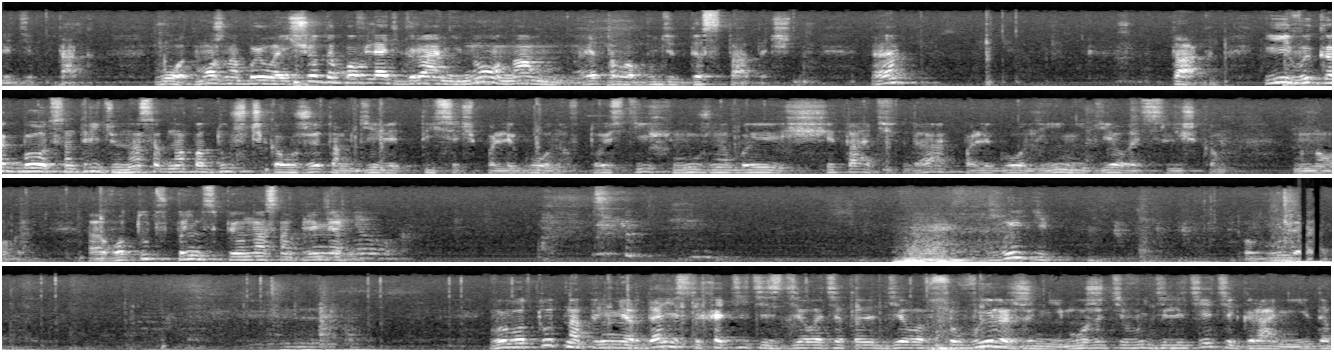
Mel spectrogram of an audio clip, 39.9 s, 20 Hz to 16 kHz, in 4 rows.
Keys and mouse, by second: 7.6-10.5 drag, 12.9 Tab, 13.8 Tab, 20.7 Tab, 30.4-35.9 right drag, 35.0 ctrl+z, 36.0-38.9 drag, 38.6 ctrl+b.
